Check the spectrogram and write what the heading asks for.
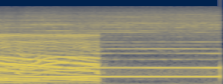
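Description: Stage accompaniment music on an electronic instrument: a cluster of pitched tones sliding downward together, then from about a second in a single steady note held.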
